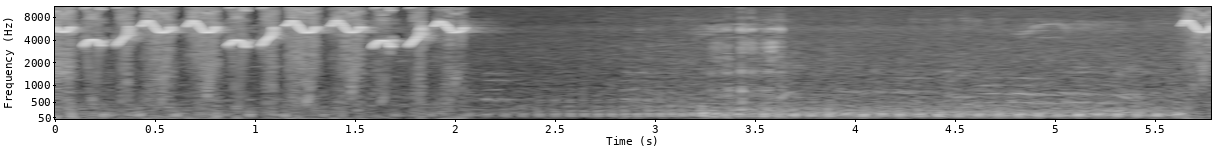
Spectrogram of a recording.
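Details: 'Wucit wucit' song of a cinereous tit, a clear-voiced tutor recording for young birds: two seconds of rapid, alternating high and lower whistled notes, then quiet background hum with one brief note at the end.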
